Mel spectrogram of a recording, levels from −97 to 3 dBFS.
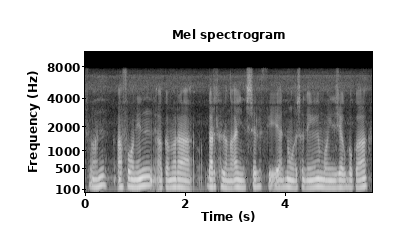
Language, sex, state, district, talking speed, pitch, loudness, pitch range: Mizo, male, Mizoram, Aizawl, 220 wpm, 130 Hz, -19 LUFS, 125-135 Hz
